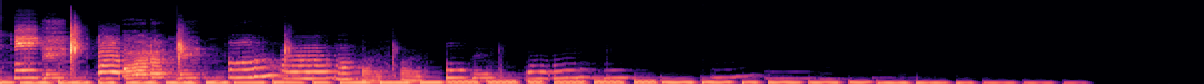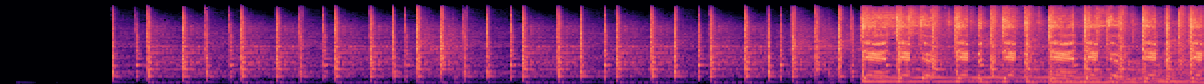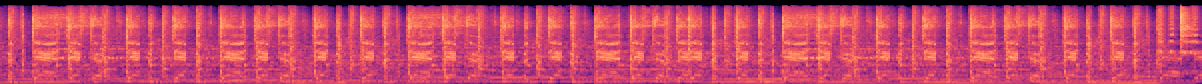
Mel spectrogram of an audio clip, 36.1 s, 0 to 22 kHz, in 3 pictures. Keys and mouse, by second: 0.5 s, 1.0 s, 2.3-12.8 drag, 6.8 KP_1, 6.8 KP_3, 12.3 z, 12.8-15.4 middle drag, 13.0 s, 13.9 s, 15.4 click, 16.0-27.4 middle drag, 16.8 s, 20.0 KP_1, 20.8 s, 21.9 r, 23.3 g, 23.8 r, 25.2 g, 26.0 s, 27.4-28.6 drag, 28.0 s, 28.6 middle click, 29.5-34.1 shift+drag, 32.2 KP_1, 32.3 KP_3, 33.2 g, 34.1-35.6 middle drag, 35.0 shift+d, 35.6-36.1 drag.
